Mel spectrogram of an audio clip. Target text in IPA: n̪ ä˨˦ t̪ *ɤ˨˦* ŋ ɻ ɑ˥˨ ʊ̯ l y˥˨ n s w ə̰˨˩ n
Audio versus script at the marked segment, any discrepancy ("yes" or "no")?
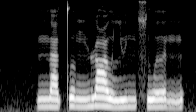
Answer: no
